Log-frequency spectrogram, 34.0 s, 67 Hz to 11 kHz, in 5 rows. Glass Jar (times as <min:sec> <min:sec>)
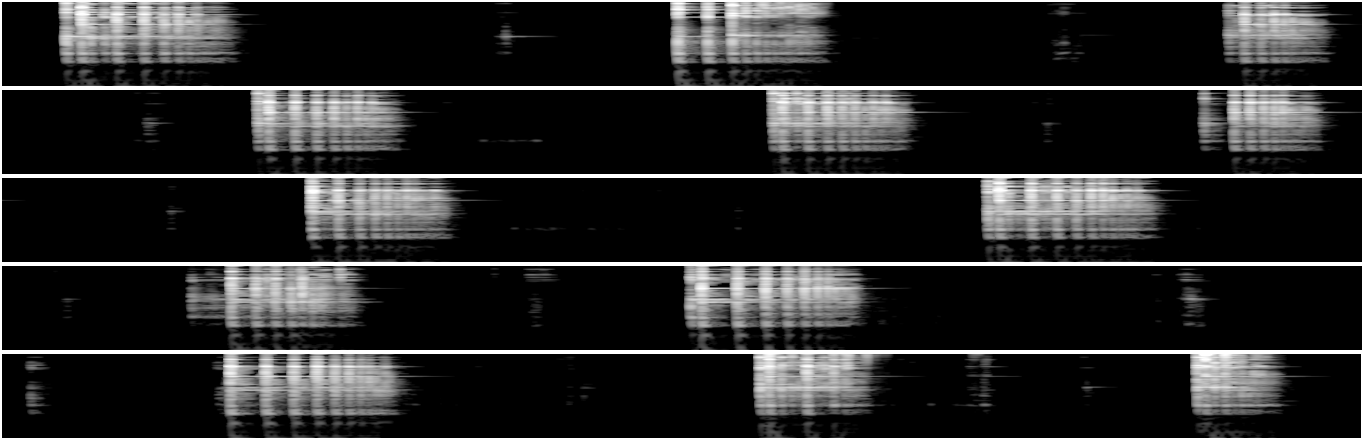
0:31.0 0:32.2, 0:33.2 0:33.6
